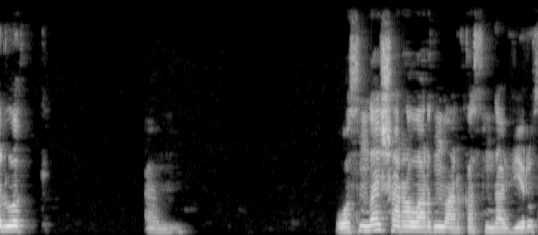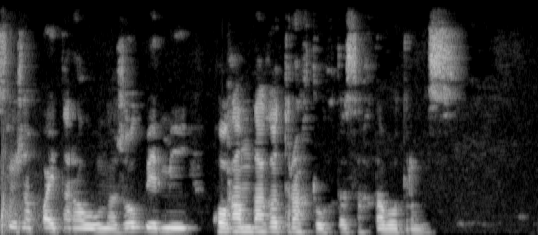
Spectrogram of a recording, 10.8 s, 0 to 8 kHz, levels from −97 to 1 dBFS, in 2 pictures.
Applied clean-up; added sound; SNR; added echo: none; Fireworks; 19 dB; none.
